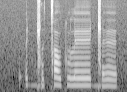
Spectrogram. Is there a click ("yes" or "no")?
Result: yes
